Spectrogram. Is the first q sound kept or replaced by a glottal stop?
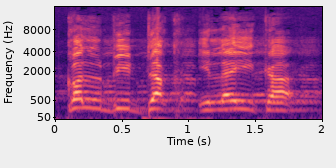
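kept. The first word starts with a q sound.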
